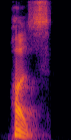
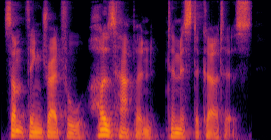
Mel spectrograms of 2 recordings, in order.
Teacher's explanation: the has is a linking word. Therefore, it has the schwa and it is huz.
